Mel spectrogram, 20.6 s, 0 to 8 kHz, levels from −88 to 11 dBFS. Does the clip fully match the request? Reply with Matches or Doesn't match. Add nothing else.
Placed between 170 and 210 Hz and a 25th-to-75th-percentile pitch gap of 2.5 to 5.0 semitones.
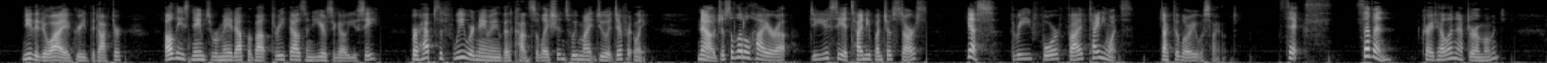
Doesn't match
